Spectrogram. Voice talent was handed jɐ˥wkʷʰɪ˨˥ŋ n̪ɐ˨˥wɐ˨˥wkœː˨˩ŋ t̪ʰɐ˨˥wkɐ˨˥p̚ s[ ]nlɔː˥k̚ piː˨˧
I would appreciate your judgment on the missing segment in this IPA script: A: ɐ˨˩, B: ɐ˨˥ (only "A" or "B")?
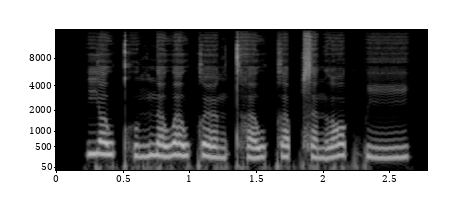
A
